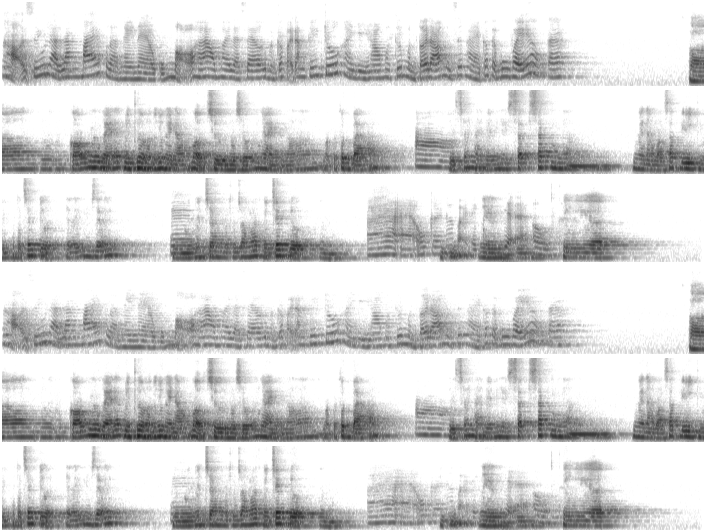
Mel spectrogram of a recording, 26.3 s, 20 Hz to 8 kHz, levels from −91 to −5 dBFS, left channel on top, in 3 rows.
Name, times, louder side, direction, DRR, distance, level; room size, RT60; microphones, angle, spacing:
voice 1, 0.0-7.0 13.9-14.6 19.6-20.3 22.1-24.5, left 4 dB, 70° left, 0.5 m, -41 dB
voice 2, 8.6-13.5 14.4-16.4 16.7-19.0 19.7-21.8 23.1-24.2 24.6-25.1, right 1 dB, 15° right, 0.5 m, -29 dB
6.5 x 4.5 x 3.5 m
head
